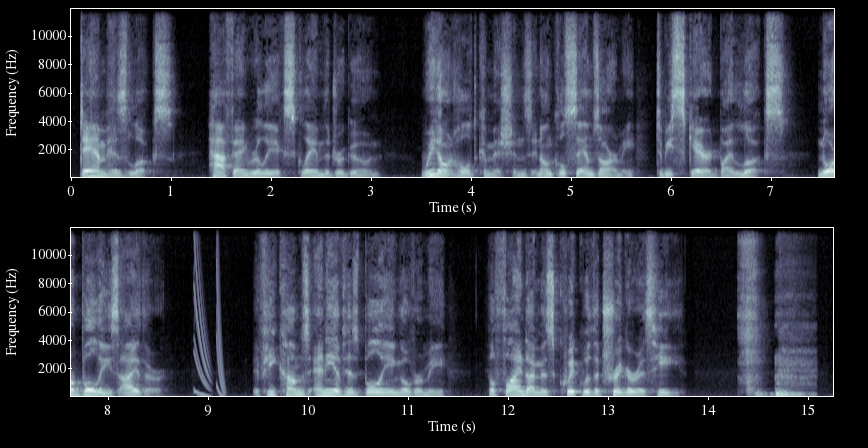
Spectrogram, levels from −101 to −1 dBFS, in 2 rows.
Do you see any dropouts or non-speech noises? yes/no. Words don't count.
yes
